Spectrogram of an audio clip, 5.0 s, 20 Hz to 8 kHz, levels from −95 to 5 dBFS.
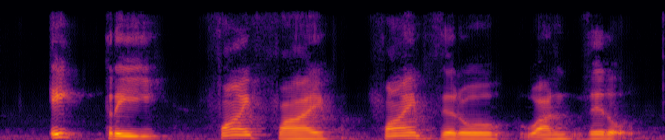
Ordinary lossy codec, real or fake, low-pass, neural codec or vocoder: none; fake; 7.2 kHz; codec, 16 kHz, 4 kbps, X-Codec, HuBERT features, trained on LibriSpeech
